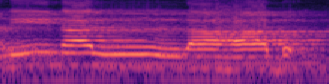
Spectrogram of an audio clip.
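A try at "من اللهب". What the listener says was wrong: Bukan minallah ya. Minal Lamnya nggak boleh lama-lama, hanya lewat. Minal lahab, bukan minal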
